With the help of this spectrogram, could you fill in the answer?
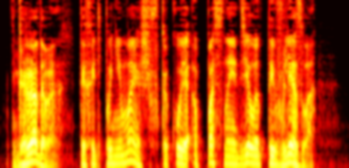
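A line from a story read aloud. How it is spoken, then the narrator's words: Angry question. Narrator (Russian): зло спросил Эдик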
